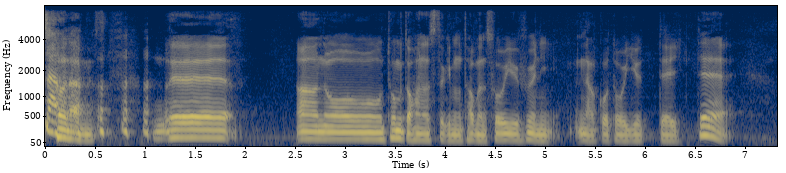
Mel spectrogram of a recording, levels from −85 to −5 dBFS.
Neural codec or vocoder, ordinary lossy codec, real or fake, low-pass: codec, 16 kHz, 2 kbps, X-Codec, WavLM features, trained on Multilingual LibriSpeech; none; fake; 7.2 kHz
